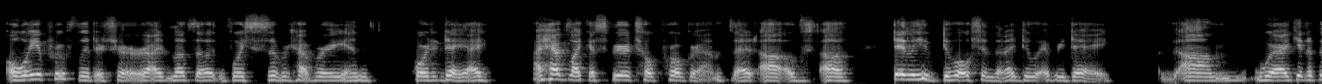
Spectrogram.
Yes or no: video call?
yes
